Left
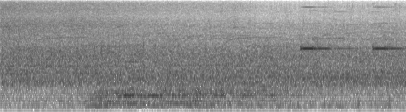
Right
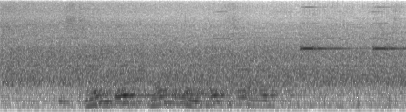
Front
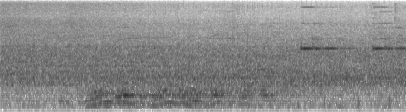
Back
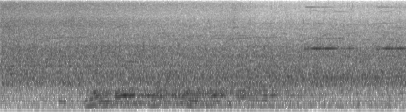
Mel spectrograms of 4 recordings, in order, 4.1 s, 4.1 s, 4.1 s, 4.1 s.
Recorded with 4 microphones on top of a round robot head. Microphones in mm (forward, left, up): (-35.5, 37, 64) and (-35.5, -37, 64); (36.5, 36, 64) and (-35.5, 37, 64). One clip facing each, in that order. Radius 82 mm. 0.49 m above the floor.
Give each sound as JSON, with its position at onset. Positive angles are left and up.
{"t": 0.6, "sound": "a man speaking", "azimuth_deg": -105, "distance_m": 9.0}
{"t": 3.0, "sound": "a microwave", "azimuth_deg": -10, "distance_m": 3.0}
